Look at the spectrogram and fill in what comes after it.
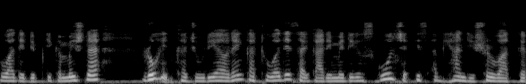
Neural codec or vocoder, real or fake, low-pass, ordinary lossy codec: codec, 16 kHz in and 24 kHz out, 1 kbps, XY-Tokenizer; fake; 7.2 kHz; none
